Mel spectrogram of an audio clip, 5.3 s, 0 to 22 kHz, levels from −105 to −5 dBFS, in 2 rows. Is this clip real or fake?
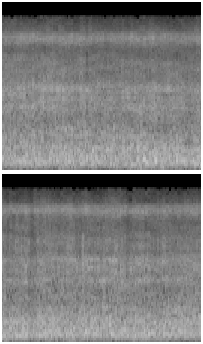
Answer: fake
